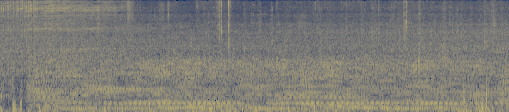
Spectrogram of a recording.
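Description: An engine running steadily at one unchanging pitch.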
